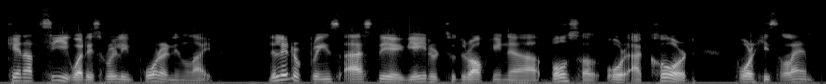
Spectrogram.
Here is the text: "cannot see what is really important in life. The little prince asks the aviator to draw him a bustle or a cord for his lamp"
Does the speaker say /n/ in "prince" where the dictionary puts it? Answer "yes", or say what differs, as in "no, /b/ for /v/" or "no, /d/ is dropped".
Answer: yes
